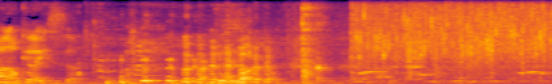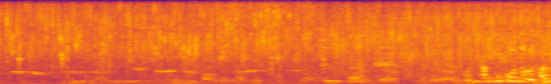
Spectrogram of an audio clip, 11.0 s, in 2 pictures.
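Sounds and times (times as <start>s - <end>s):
battered food frying in oil: 3.5s - 11.0s.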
